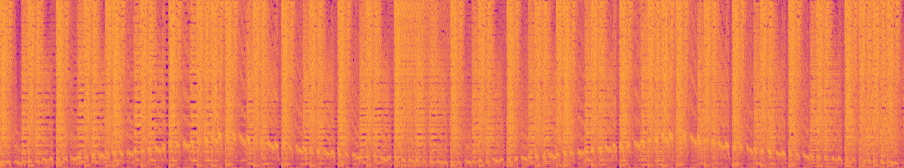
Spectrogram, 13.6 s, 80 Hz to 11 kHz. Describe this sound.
This sample was inspired by Flick3r's Nephlim Sample.I Used TS 404,3OSC and Buzz Generator for this.EDIT: This Sound was done with FL-Studio 6. XXLThanks to Flick3r,his Sounds keep me inspired!!!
